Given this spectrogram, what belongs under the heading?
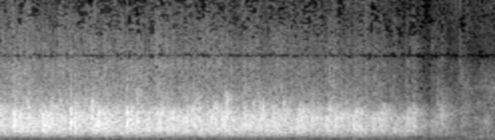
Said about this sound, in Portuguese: Quantos podem aplaudir o Senhor Jesus Cristo? Amém?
